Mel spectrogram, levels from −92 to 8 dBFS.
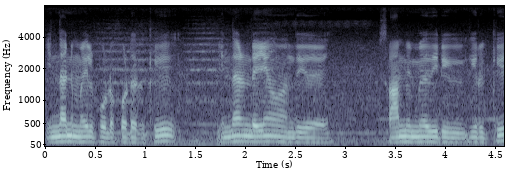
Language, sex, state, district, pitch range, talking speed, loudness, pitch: Tamil, male, Tamil Nadu, Namakkal, 105-115 Hz, 145 wpm, -19 LUFS, 110 Hz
